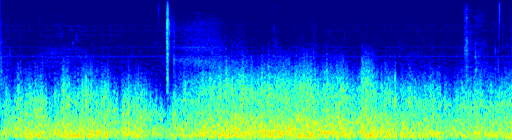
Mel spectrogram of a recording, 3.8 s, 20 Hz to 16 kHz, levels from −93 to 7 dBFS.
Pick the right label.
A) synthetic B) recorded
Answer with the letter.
B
